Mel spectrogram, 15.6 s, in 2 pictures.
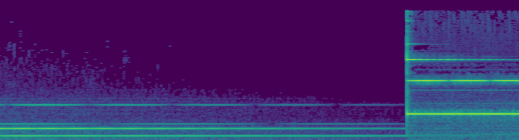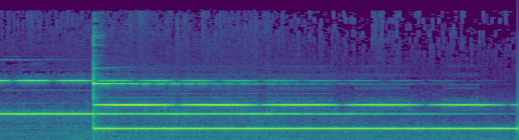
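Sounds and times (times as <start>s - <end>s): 
pentatonic bell melody: 6.1s - 15.5s.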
